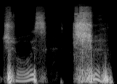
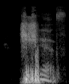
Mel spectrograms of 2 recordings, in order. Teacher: You feel the combination of two sounds, ch. While in chef we have just one sound, which is sh sound, like in sheep.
